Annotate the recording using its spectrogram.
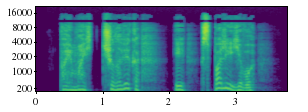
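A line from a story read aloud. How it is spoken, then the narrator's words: Hoarse rasping. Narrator (Russian): хрипел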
